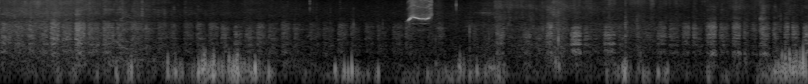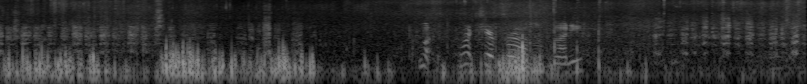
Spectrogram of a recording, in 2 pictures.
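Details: Dogs on a puppy hike with a visiting adult therapy dog, chasing a favorite toy; soft intermittent panting among rustling, footsteps and low thumps, with a brief high squeak midway, outdoor setting.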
